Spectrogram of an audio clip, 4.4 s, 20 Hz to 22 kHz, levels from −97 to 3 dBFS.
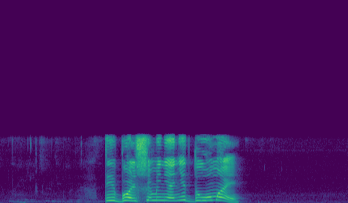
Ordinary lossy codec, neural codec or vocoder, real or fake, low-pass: none; vocoder, 44.1 kHz, 128 mel bands every 512 samples, BigVGAN v2; fake; 7.2 kHz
